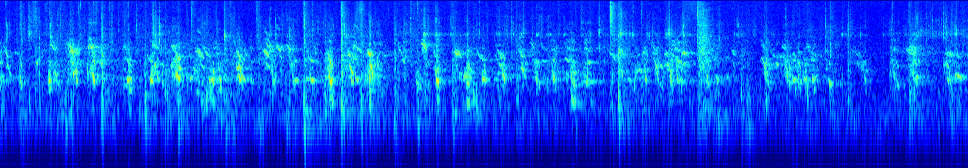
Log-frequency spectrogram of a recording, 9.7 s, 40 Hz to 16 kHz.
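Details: Caged broiler chickens of about 3 kg, kept with a pan feeder on a plastic floor. A dense flock chorus of short, overlapping clucks and peeps, with frequent sharp clicks and rattles from the cage equipment.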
